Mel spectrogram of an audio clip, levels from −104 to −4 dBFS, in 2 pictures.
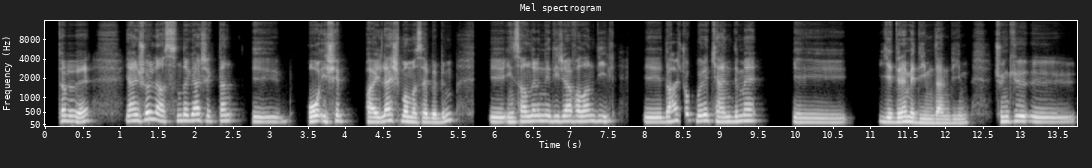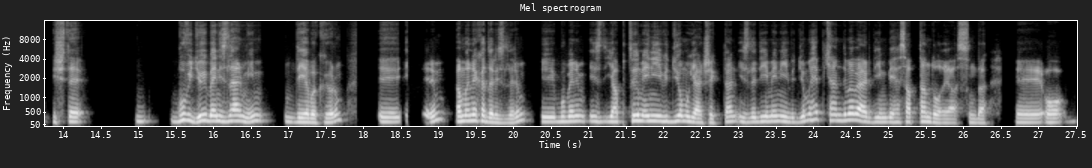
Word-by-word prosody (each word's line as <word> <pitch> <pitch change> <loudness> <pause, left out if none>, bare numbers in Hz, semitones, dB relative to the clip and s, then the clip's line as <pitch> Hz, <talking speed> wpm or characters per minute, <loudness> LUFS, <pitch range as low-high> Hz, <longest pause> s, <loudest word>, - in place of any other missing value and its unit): Tabii, 185 0 0 0.4
yani, 195 +2 +2
şöyle 240 +4 +4
aslında 195 +2 -1
gerçekten, 200 -1 -1 0.2
iii, 160 -1 -2 0.3
o 185 +3 +6
işe 185 +2 -1 0.2
paylaşmama 170 +1 +3
sebebim, 150 +7 0 0.5
iii, 155 -1 +1
insanların 175 +4 0
ne 185 -2 0
diyeceği 180 +1 +1
falan 180 +1 +1
değil. 185 +2 -5 0.4
İii, 155 0 0
daha 180 +4 +2
çok 215 -2 -6
böyle 200 +2 +3
kendime, 190 +3 -1 0.4
iii, 145 -1 -6 0.4
yediremediğimden 145 -6 +2
diyeyim. 125 +2 -7 0.3
Çünkü, 170 +1 -1 0.2
ııı, 155 -1 -3
işte 160 0 -1 0.6
b 175 - -4 0.4
bu 190 +6 +2
videoyu 195 +2 +4
ben 190 0 +6
izler 190 +2 +3
miyim 190 +4 -1 0.3
diye 150 -1 +4
bakıyorum, 145 +10 +1 0.4
iii, 160 -1 0 0.3
izlerim 225 +9 -1
ama 180 +3 +5
ne 205 +1 +4
kadar 170 -7 +3
izlerim? 135 - -3 0.2
İii, 160 0 +2
bu 170 0 0
benim 180 0 +1
iz 170 -1 -3
yaptığım 175 +4 +2
en 185 0 +4
iyi 185 -1 +3
video 175 +2 +2
mu 180 - +2
gerçekten, 140 +3 -1
izlediğim 165 +2 0
en 180 0 +2
iyi 170 -3 +1
video 150 +4 -1
mu? 220 - -1
Hep 240 0 -5
kendime 210 0 +2
verdiğim 155 -5 +3
bir 150 - +1
hesaptan 160 +2 -1
dolayı 130 -2 0
aslında, 125 -1 -5 0.4
eee, 140 0 0
o 140 +2 0
170 Hz, 140 wpm, -20 LUFS, 155-190 Hz, 0.6 s, o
